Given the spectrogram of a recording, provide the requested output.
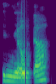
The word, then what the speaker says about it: Hynniewta: it's like a thing my surname which is inyota so a lot of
